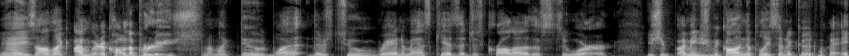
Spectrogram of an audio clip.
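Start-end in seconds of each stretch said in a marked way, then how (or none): 0.7-2.0 mock mean, cranky old voice, higher. Recapping a scene where an old security guard confronts two kids, imitating a mean security guard. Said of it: "He gets all mean with them".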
